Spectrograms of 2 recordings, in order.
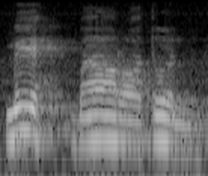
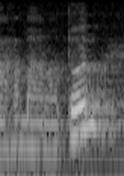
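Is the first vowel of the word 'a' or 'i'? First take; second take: i; a. First: The first syllable has the vowel 'i'. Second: The first syllable has the vowel 'a'. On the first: "ada juga yang menggunakan mih mihbaratun" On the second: "ada yang bilang mahbaratun"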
